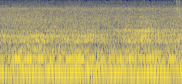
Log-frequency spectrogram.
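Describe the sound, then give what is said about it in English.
A speedboat passing by a beach drones steadily and loudly, a low humming engine tone with a rough, buzzing edge that holds constant throughout, with no voices present. “I'm gonna wait till this speedboat passes.”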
